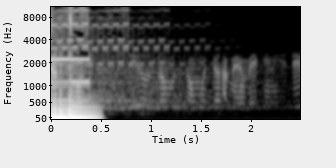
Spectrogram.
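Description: Hip-hop beat with heavy bass and drum hits, cutting off abruptly about half a second in, leaving only a faint, high, repeated ringing-like sound.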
